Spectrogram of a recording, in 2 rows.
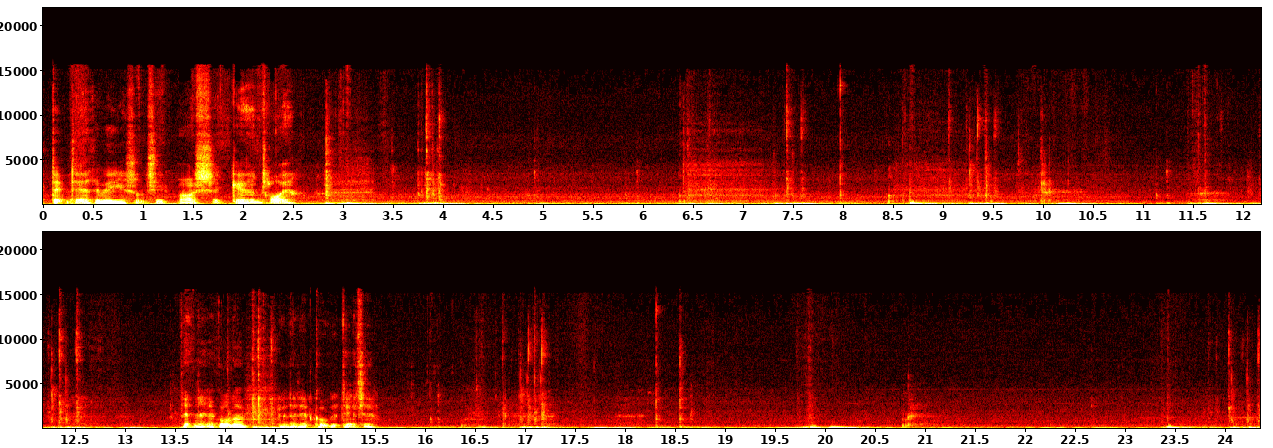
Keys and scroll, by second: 7.2 Escape, 16.8 Escape, 23.9 Escape.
